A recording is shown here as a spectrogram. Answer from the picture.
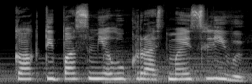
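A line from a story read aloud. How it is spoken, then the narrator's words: Shouting, trembling with rage. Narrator (Russian): дрожа от гнева, закричал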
